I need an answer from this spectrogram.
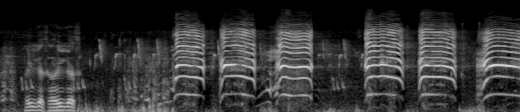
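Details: Young village goats during castration bleating loudly: six strained, nasal bleats in a row, each about half a second long with rich harmonics, separated by short pauses, after brief human voices at the start.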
